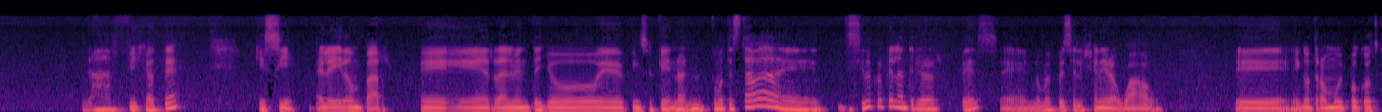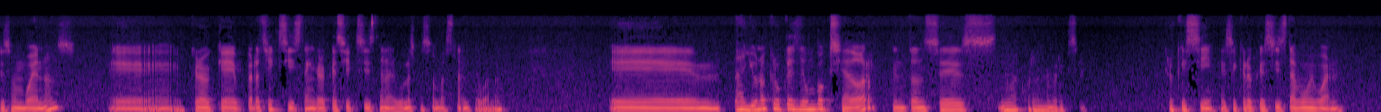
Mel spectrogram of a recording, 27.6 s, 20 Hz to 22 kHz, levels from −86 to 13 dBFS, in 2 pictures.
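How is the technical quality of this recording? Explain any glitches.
Nothing stood out on listening to this speech recording, apart from a faint room noise sitting about 31 dB below the speech.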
